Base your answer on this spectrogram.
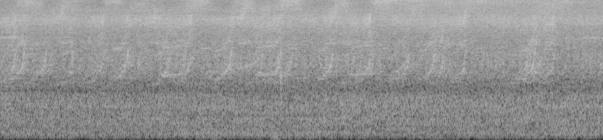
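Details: Summer mountain cicadas in the sun, recorded as an unbroken shrill drone, its upper buzz swelling in soft pulses roughly every second over a constant hiss.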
